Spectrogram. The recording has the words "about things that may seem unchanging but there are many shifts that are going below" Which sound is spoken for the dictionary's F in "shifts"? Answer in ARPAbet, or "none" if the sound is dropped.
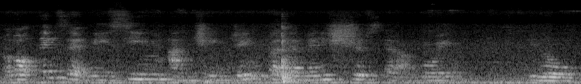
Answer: none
